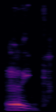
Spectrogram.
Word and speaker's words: Renga: El kanji, entonces la pronunciación del kanji, de la escritura, del ladrillo en japonés se dice Renga.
